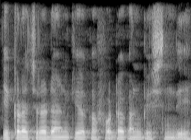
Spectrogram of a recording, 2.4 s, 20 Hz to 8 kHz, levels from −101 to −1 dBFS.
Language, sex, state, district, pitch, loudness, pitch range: Telugu, male, Andhra Pradesh, Sri Satya Sai, 105 Hz, -19 LUFS, 100-110 Hz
